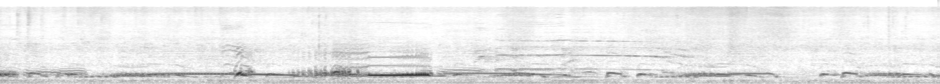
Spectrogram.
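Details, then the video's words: Dove with an unusual, unique-sounding voice, perhaps a defect. It gives low, hollow coos in a steady run, several per second, with a few higher drawn-out notes in the middle. A constant low electrical hum runs underneath. "Suara Unik Burung Puter // Unique Sound Singing of dove"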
